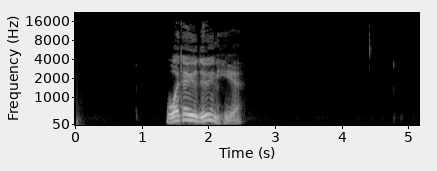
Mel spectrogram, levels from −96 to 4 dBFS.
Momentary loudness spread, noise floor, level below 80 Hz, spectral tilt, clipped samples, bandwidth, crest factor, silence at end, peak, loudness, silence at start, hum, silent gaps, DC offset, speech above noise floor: 15 LU; under -90 dBFS; -66 dBFS; -7 dB/octave; under 0.1%; 15.5 kHz; 22 dB; 2.7 s; -10 dBFS; -27 LUFS; 1.4 s; none; none; under 0.1%; over 64 dB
